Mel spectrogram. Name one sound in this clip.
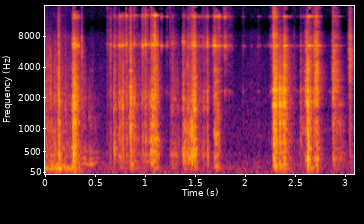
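Plastic pens rattle as a hand sifts through them.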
